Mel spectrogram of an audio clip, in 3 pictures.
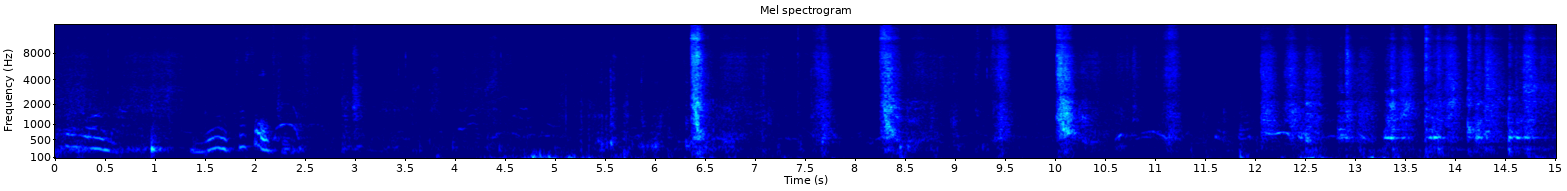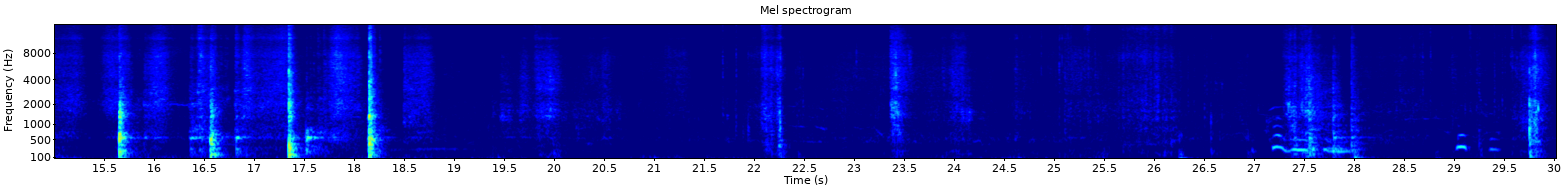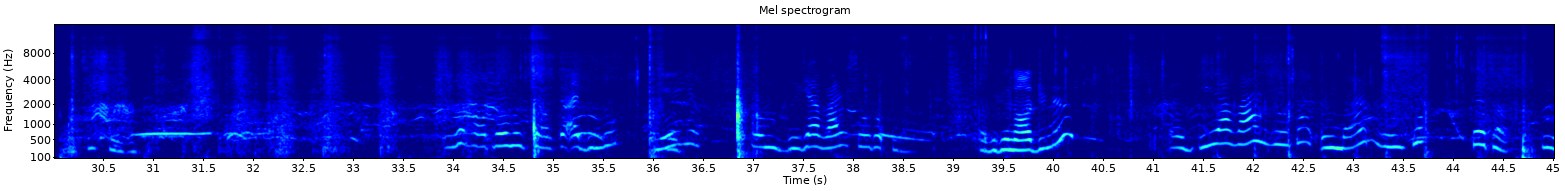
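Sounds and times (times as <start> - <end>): scraping and shuffling: 0.0 - 45.0
hard objects knocking together: 15.7 - 18.4.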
